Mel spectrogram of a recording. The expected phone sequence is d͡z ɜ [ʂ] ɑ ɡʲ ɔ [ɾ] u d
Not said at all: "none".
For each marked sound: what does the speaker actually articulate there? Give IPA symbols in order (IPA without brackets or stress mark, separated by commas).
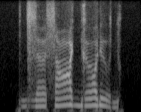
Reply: s, ɾʲ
